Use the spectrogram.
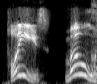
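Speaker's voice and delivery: pleading. Acted. Voicing Jeff's plea.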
